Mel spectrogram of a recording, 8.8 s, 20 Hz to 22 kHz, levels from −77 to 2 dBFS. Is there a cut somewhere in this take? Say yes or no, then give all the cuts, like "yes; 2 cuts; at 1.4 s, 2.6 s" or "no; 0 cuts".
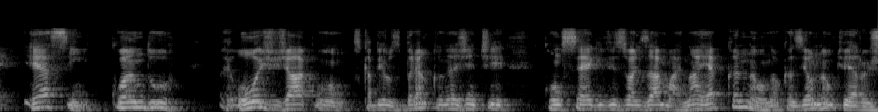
no; 0 cuts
